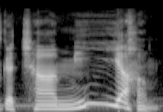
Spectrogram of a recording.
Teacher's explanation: the ikara changes to the ya. The word karoti followed by odanam, he makes rice, then it would be written karoti odanam, where the ikara changes to the ya.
